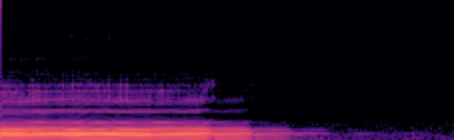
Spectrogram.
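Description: A Buddhist monk chanting a Sinhala blessing verse, holding one long final note that fades out about a second and a half in.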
